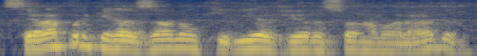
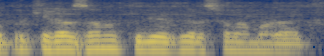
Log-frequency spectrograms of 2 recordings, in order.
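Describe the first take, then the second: First: A deliberate read of "Será por que razão não queria ver a sua namorada?" with a rising end; a careful teacher's reading of the whole question; full sentence reading. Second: Quick demo of the reading that does not work; a quick, rushed demo of the wrong reading. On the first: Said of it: "Lê com será, lê a frase inteira". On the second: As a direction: rattle off "por que razão não queria ver o seu namorado?" fast. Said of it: "eu não posso ler assim". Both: Shown as a demonstration.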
